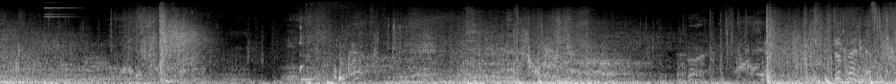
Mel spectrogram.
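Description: Confringo fire spells bursting in combat in the Hogwarts Legacy video game, loud booming blasts over continuous game music and effects, with a sharper burst near the end.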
